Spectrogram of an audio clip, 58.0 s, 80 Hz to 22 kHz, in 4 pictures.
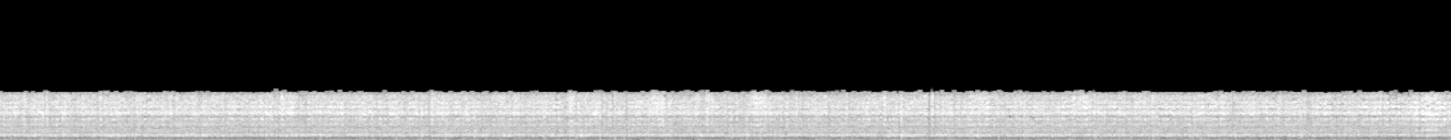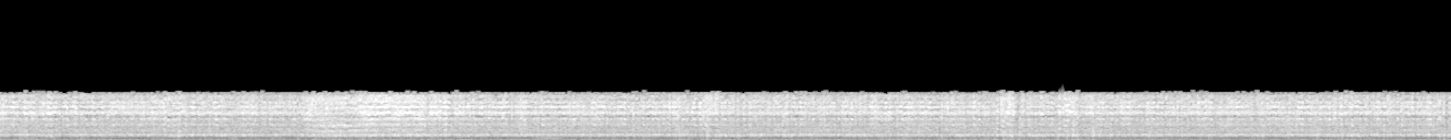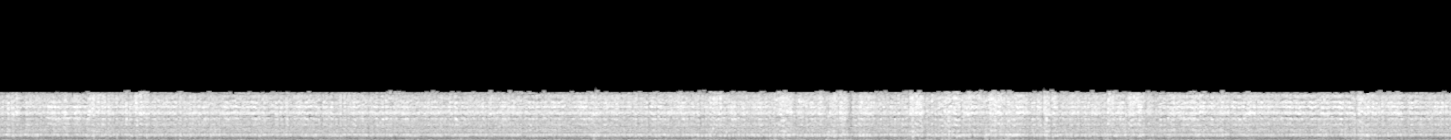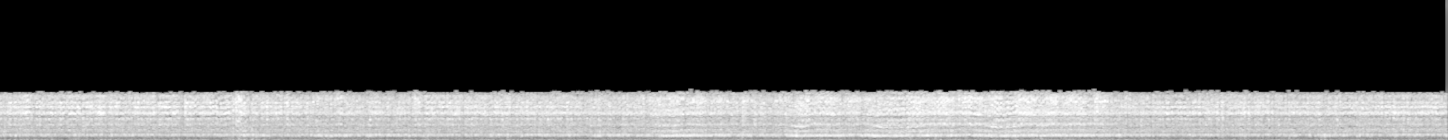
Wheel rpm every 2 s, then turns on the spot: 230, 230, 230, 240, 230, 230, 230, 240, 230, 230, 230, 230, 230, 230, 240, 240, 240, 230, 230, 230, 230, 230, 230, 230, 230, 230, 220, 230, 230.
none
